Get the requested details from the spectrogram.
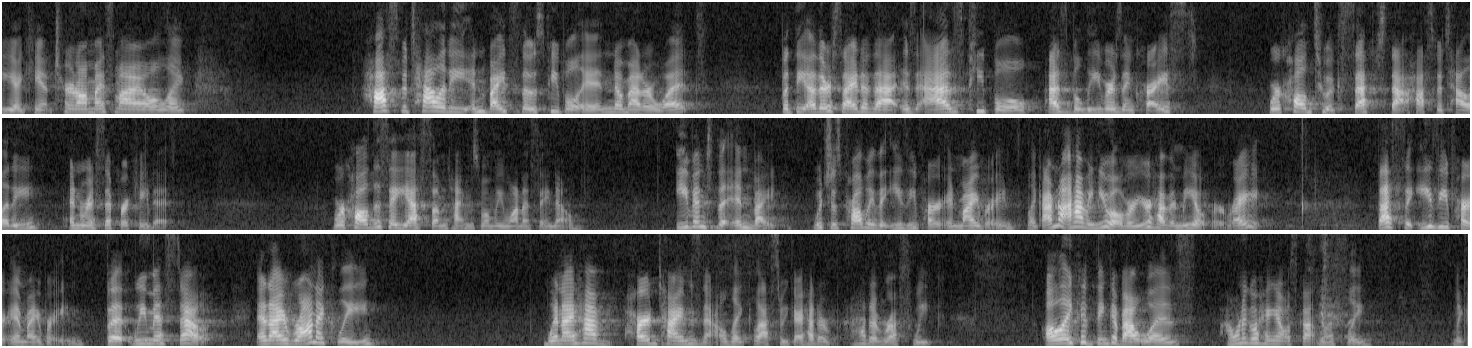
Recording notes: This service was recorded on Sunday, September 11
